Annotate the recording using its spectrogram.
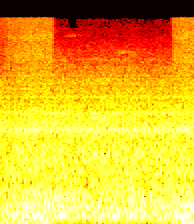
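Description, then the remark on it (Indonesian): A train bound for Jakarta rolls steadily along the rails at night, a loud, continuous rumble with no pauses and no voices. “Pak, sorry mau nanya, ini benar kereta tujuan Jakarta kan ya?”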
